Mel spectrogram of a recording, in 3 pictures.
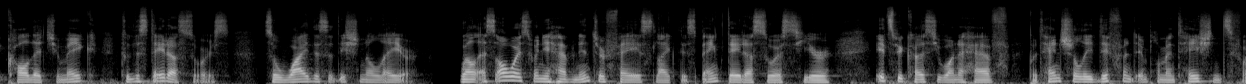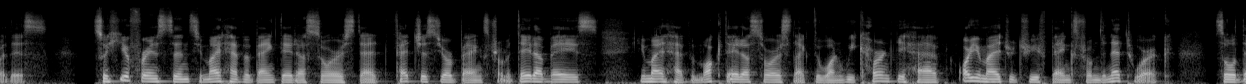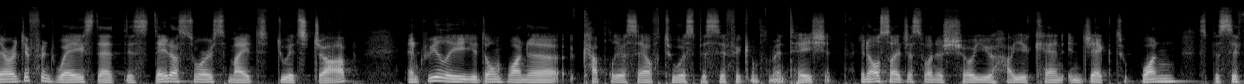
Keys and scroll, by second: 0.7 Down, 0.8 ctrl+w, 12.3 ctrl+b, 13.3 ctrl+w.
